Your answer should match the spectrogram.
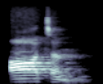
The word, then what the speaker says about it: autumn: When there is M and after M there is N. So N is silent.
